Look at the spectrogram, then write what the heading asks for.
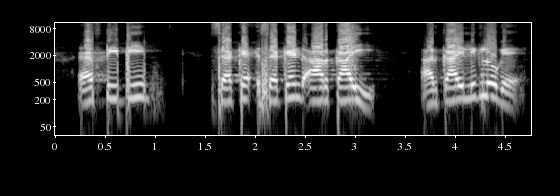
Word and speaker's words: Archie: Second आर्काई, आर्काई लिख लोगे? आर्काइव नहीं, आर्काई है, स्पेलिंग सुनना ध्यान से, ARCHIE, आर्काई, ARCHIE।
